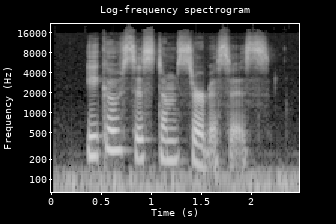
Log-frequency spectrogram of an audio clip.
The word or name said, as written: Ecosystem services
